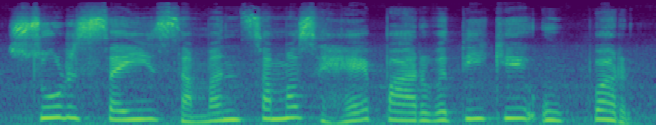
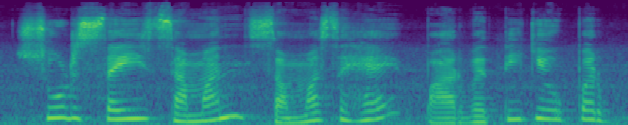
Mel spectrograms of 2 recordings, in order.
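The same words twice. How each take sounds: First: It is read in one continuous flow. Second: It is broken with a pause after है.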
